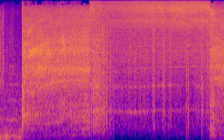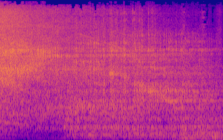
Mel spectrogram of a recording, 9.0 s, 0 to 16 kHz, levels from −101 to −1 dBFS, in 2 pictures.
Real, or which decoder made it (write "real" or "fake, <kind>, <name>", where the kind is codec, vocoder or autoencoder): fake, vocoder, Vocos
